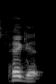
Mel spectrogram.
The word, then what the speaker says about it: Pigott: it's Pigott. Nice. Yeah. All right. I think that's how I would have pronounced it, but there's no saying now that I've been led by counsel.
